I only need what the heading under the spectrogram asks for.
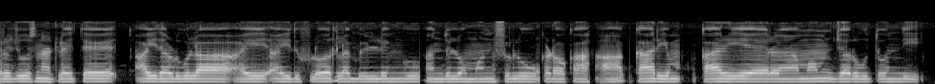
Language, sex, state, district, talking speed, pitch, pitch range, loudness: Telugu, male, Telangana, Karimnagar, 85 wpm, 130 Hz, 130-135 Hz, -17 LUFS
